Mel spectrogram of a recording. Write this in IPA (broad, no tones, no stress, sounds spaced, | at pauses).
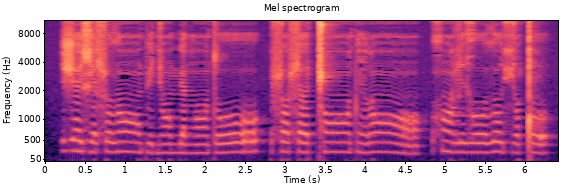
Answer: ʒ ɛ ɕ ɛ ɬ o ð ɔ̃ː pʲ ɛ ɟ ɔ̃ː mʲ a ŋ ɔ̃ː t oː | ɬ ɔ ɬ ɜ ǁ ɔ̃ː t ĩ l ɔ̃ː | x ɔ̃ ɮ i ɣ oː ð o ç ɔ ǃ o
